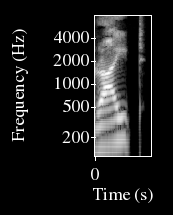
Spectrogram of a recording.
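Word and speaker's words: write: এখানে কিন্তু ডব্লুর উচ্চারণ হয়নি, তাহলে আমরা মনে রাখবো ডব্লুর পরে যখনই আর দেখতে পাবো ডব্লুর উচ্চারণ করব না। যেমন রাইট, একই রকম ভাবে দেখো রং, এখানেও ডব্লু আছে এবং ডব্লু ঠিক পরে কি আছে?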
